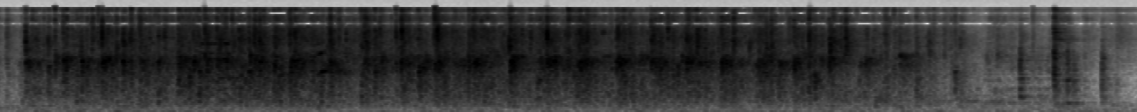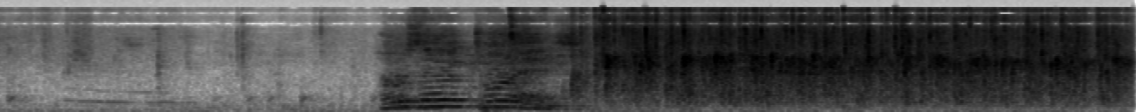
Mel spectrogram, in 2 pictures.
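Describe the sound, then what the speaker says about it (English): Audience applause at a high school top ten scholar banquet, sustained crowd clapping that fades into a quiet stretch, then a voice speaks and the clapping swells again loudly. "Can we give him one more round of applause?"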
